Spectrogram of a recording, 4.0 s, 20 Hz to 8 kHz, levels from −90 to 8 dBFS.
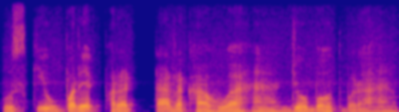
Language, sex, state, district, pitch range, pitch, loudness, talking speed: Hindi, male, Jharkhand, Palamu, 125-150 Hz, 140 Hz, -20 LUFS, 165 wpm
